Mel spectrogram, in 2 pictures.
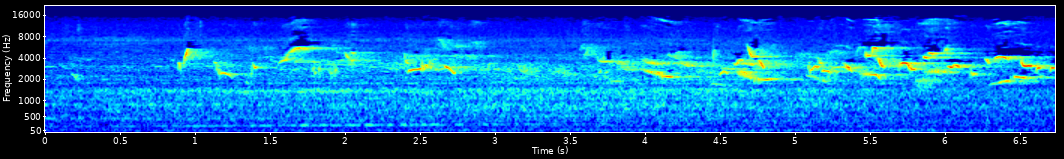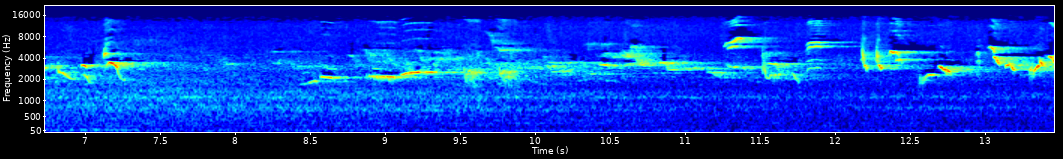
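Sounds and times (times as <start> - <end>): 
nightingale singing chirps and trills: 0.2 - 7.4, 8.2 - 13.4.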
